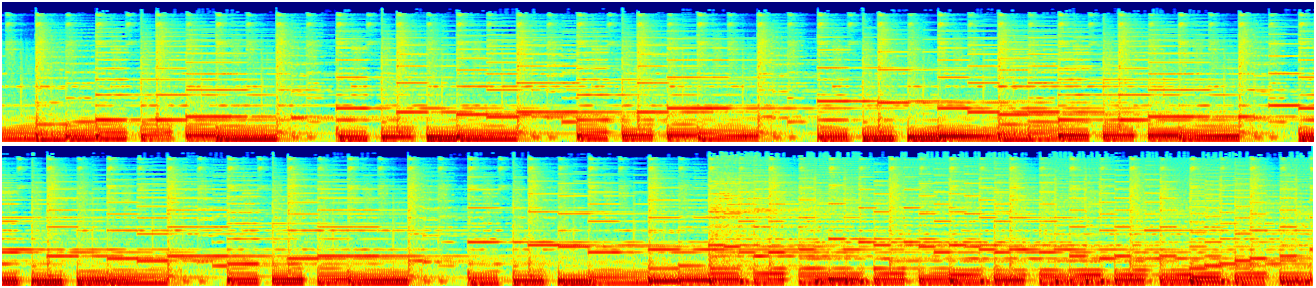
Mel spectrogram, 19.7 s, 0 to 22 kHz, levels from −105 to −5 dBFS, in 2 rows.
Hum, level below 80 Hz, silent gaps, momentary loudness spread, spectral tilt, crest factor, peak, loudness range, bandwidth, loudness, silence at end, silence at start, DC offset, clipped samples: none; -18 dBFS; none; 5 LU; -5.5 dB/octave; 14 dB; 0 dBFS; 2 LU; 17.5 kHz; -14 LUFS; 0 s; 0 s; under 0.1%; under 0.1%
